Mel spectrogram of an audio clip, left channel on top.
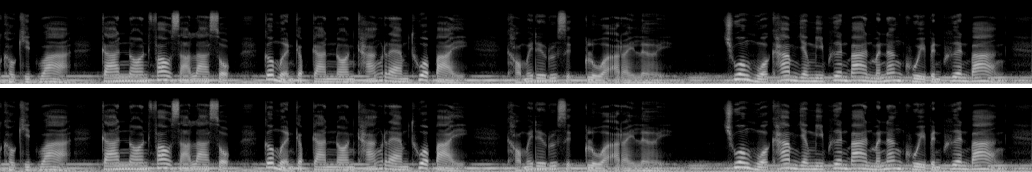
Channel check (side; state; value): both; identical; correlation 1.00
